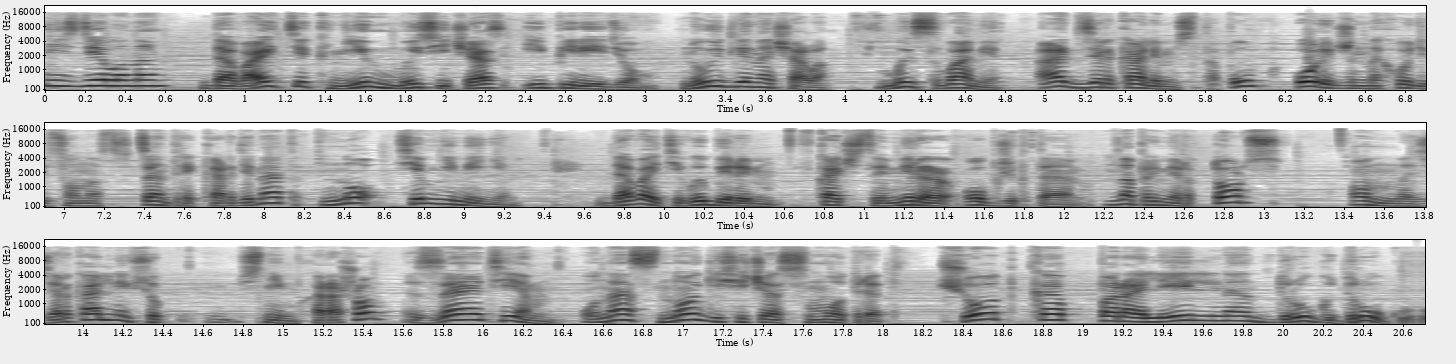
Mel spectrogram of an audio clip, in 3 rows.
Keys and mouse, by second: 2.9 click, 2.9-3.9 middle drag, 2.9-8.1 right drag, 3.9 click, 6.2-8.1 drag, 6.2-8.1 middle drag, 8.6-13.4 drag, 8.6-13.4 middle drag, 8.6-13.4 right drag, 13.8-14.2 right drag, 14.8-20.7 right drag, 15.6 ctrl+space.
